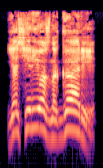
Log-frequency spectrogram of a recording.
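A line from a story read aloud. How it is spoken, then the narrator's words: Pleading. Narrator (Russian): взмолился Рон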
